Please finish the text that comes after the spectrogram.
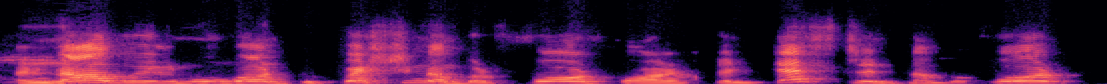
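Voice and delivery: ordinary talk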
